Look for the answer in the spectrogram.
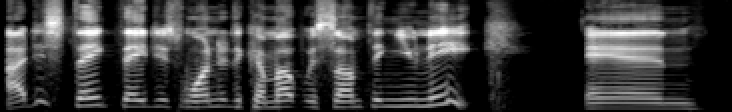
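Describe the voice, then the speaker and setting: Bright-voiced Georgia man chatting. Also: high voice, moderate pace, clean tone, dry recording, studio quality. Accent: Georgia (US South). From Georgia, USA. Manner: chatty, rambling, laughs often, reads viewer comments. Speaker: show host. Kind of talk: casual live-stream chat.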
